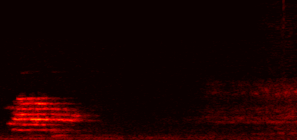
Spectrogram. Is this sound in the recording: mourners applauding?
no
